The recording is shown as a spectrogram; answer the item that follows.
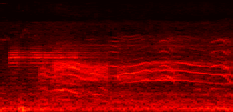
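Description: Children's voices shouting on the field: a drawn-out, rising and falling cry starting about half a second in and lasting over a second, as the fielders react to the delivery.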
